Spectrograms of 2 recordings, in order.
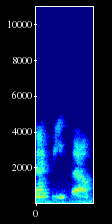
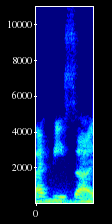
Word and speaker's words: Ibiza: He's the leader of the mafia in Ibiza, right? It's not Ibiza.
